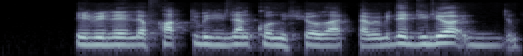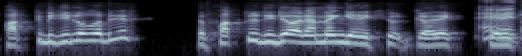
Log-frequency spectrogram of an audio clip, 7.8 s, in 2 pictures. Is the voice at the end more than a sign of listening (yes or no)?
yes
